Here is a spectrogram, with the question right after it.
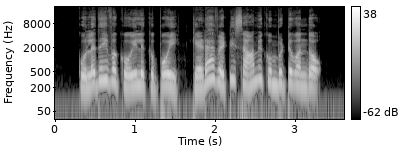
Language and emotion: Tamil, happy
